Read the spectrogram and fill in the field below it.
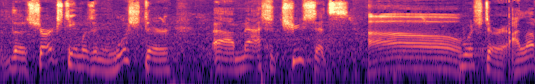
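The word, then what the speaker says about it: Worcester: uh they all they had a um they were all based on the East Coast all their a AHL teams so the the Sharks team was in wer Massachusetts oh wer I love how they pronounce that that because it's spelled w o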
